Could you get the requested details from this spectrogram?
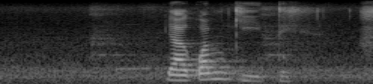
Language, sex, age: South Ndebele, female, 20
